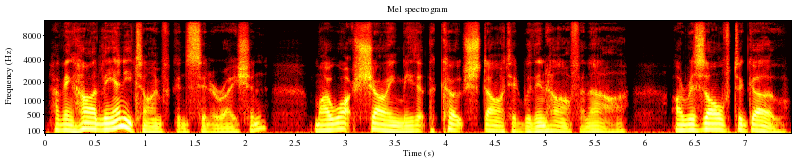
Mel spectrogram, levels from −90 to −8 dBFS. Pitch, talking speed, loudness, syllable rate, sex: 105 Hz, 160 wpm, -18 LUFS, 5.4 syllables/s, male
